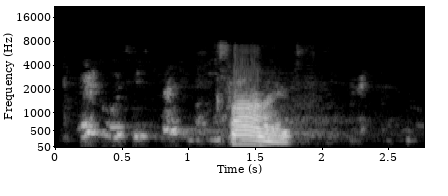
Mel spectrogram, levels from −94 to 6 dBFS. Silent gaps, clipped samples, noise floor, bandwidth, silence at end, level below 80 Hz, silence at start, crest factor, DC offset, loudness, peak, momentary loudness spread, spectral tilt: none; under 0.1%; -59 dBFS; 7.6 kHz; 1 s; -66 dBFS; 0.2 s; 20 dB; under 0.1%; -19 LUFS; -2 dBFS; 19 LU; -7.5 dB/octave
